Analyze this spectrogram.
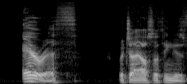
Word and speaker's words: Aerith: And so spelling phonetically what I do believe is the canonical English way to say her name, Aerith, which I also think is very beautiful and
